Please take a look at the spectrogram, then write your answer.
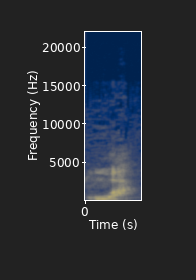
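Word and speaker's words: は: ver dentro un rato también es el wa. Vale, se llama Watashiwa Raúdes, watasiwa senseides. Ese wa en japonés se escribe con la el giriragana ja y no.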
